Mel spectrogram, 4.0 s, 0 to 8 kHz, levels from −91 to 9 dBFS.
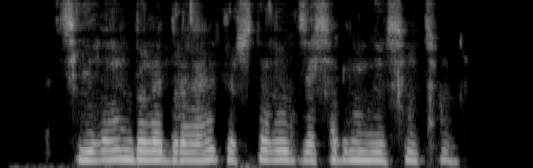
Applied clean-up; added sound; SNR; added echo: neural mask model Resemble Enhance denoiser.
